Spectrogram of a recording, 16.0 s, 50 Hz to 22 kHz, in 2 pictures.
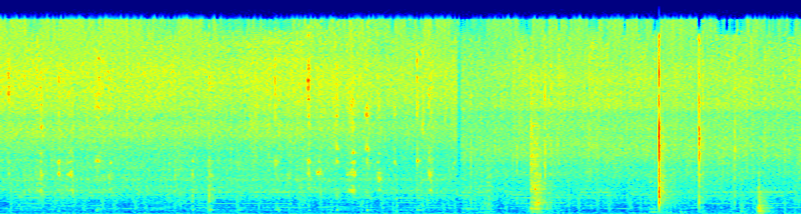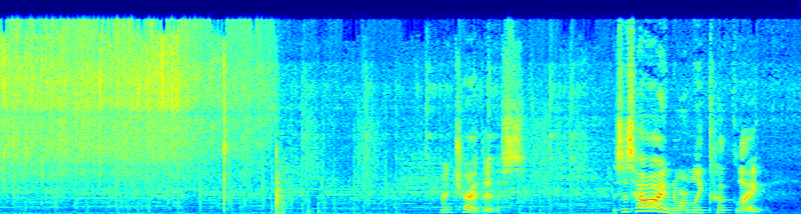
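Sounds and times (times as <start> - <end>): utensil clicking against pan: 0.0 - 5.6, 10.2 - 10.6
food sizzling in a frying pan: 0.0 - 11.4.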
